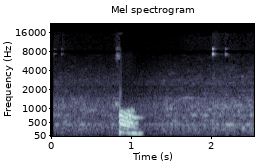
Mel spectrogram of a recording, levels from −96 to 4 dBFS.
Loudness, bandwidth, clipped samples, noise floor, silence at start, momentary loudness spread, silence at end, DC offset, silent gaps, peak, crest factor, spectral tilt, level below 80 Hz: -19 LUFS; 9.6 kHz; under 0.1%; -45 dBFS; 0.8 s; 27 LU; 0 s; under 0.1%; none; -2 dBFS; 20 dB; -6.5 dB/octave; -64 dBFS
